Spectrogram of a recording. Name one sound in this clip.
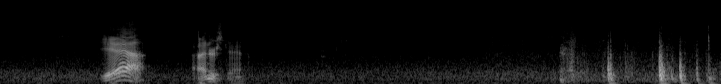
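An older man answers in a gruff voice.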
